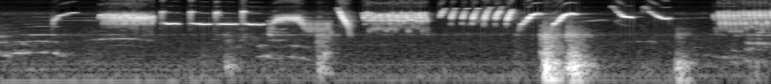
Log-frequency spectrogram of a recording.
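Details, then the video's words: White canary singing as a training model for other birds, mixing buzzy trills, flat whistled notes and sharp sweeping slurs, with a few low knocking noises in between. "Burung Kenari Ngerol Rapat 🔻 Cocok Untuk Masteran"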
